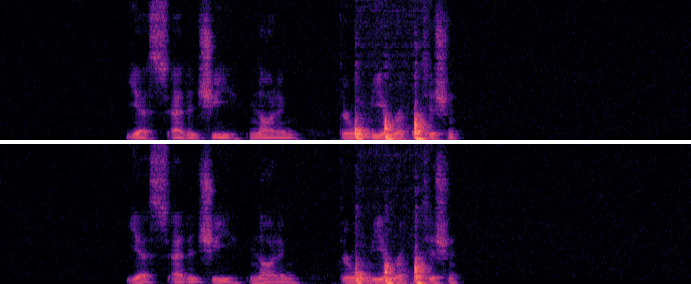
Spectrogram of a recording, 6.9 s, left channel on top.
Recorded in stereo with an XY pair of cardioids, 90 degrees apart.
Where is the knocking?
65° left, 1.7 m.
